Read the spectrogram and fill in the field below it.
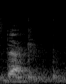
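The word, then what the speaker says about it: deque: called a deck and a lot of people pronounce this DQ it's not DQ its deck and a deck is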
